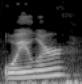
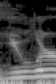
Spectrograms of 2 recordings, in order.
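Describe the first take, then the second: First: The name is pronounced unlike its spelling suggests. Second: The name is pronounced the way it is spelled. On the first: The speaker calls it right. "You pronounce it Euler" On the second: The speaker calls it wrong. "I know it looks like Euler, but it's not"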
